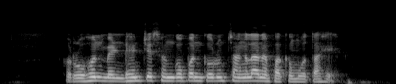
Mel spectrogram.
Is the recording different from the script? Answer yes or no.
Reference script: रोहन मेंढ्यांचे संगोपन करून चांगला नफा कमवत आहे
no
